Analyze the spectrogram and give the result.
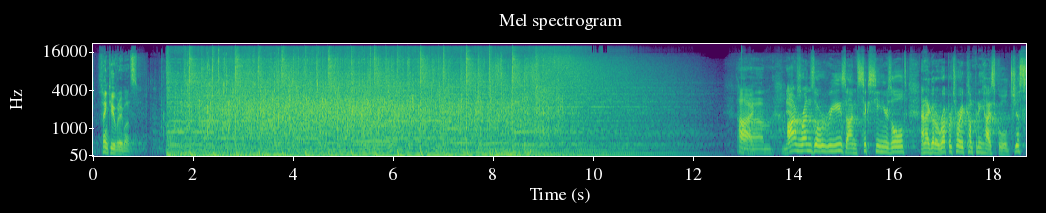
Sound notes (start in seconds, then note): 1.3 audience applauding; 1.4 bright music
